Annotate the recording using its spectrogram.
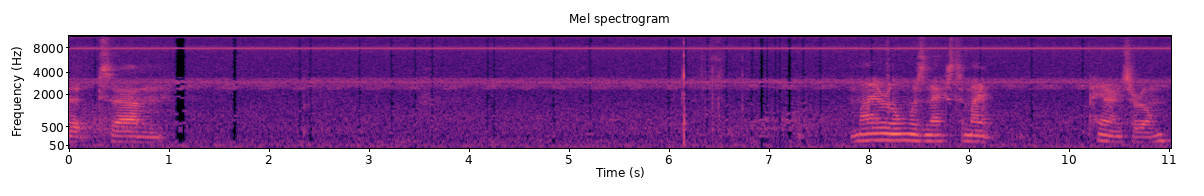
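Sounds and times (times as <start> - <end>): faint high-pitched whine: 0.0 - 11.0
steady background hiss: 0.0 - 11.0.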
